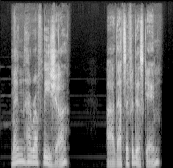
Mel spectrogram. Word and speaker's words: MenheRafflesia: But anyway, but I guess that's it for the name of this game, which I always don't know how to pronounce. It's MenheRafflesia. MenheRafflesia.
